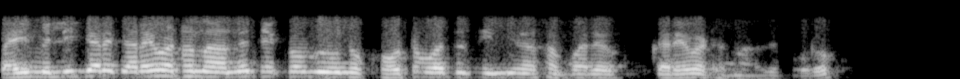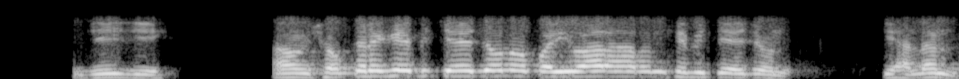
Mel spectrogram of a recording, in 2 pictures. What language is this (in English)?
Sindhi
